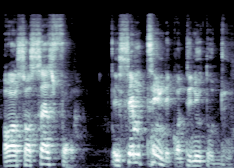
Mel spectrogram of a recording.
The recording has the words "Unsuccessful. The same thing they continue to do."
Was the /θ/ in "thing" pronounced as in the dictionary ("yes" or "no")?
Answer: no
